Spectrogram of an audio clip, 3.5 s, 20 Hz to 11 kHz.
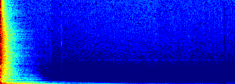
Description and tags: Low Tom Of God Wet 015
drum, drumset, kit, low, pack, realistic, set, tom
